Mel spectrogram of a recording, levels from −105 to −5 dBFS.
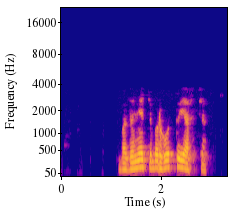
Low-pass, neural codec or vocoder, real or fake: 3.6 kHz; none; real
